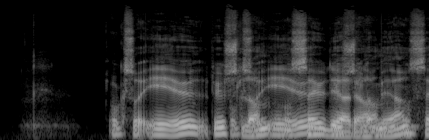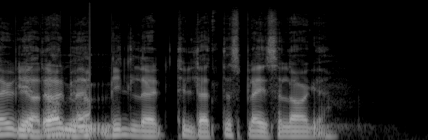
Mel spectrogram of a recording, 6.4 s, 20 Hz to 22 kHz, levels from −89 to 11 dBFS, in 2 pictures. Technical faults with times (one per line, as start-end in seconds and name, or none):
1.73-3.89 doubled audio track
